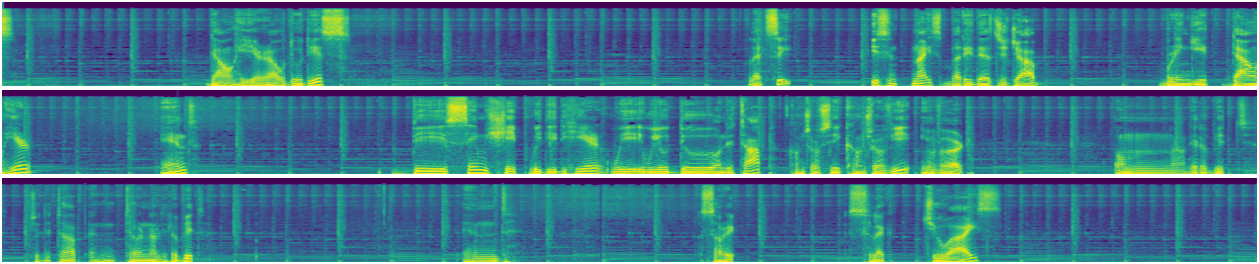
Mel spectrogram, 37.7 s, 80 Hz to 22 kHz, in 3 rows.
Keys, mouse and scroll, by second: 0.1 click, 0.6 click, 1.3 click, 1.9 click, 2.3 click, 3.1 click, 3.9 click, 4.3 click, 5.4 click, 6.1 click, 6.5 Tab, 7.0 click, 7.9 g, 9.0 click, 9.4 r, 10.1 click, 10.3 g, 11.1 click, 11.4 g, 12.5 click, 14.4 click, 14.4 right click, 15.0 g, 15.5 click, 16.2 g, 17.1 ctrl+click, 18.2 ctrl+c, 18.6 ctrl+v, 18.8 ctrl+g, 19.3 ctrl+click, 21.4 click, 22.4 g, 23.0 click, 23.1 r, 23.7 click, 23.9 g, 25.1 click, 25.3 r, 26.4 g, 27.3 click, 27.5 r, 29.2 click, 30.3 ctrl+click, 31.3 ctrl+click, 31.8 ctrl+click, 33.5 ctrl+click, 34.9 ctrl+click, 36.5 ctrl+click, 37.4 ctrl+click.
